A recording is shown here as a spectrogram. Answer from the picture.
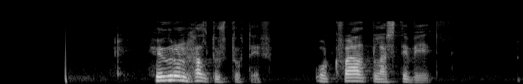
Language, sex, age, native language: Icelandic, male, 20-29, Icelandic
